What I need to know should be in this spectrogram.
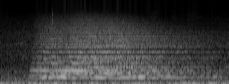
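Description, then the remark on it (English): A loud, sustained train horn from an engine at the rail yards next to Seattle's baseball stadium blares for about three seconds, its chord of steady tones rising in quickly and holding over a low rumble of the engine. “Seattle's baseball stadium is built next to the rail yards, and the engines have a habit of blowing their whistles loud.”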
